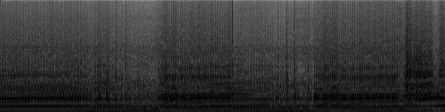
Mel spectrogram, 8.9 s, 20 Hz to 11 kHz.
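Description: Yamaha R7 sport bike's parallel-twin engine running at a steady low speed, its pitch shifting a couple of times with the throttle.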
